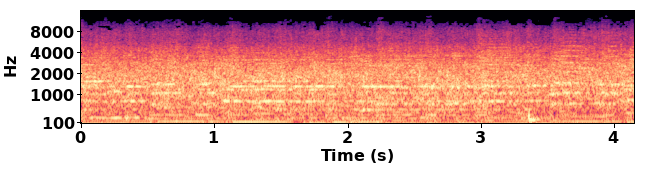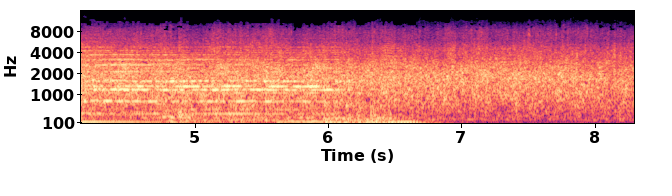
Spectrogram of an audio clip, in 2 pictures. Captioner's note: applause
